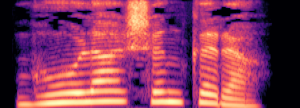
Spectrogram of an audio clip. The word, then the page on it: ಭೋಳಾಶಂಕರ: Kannada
